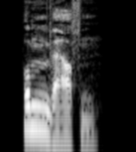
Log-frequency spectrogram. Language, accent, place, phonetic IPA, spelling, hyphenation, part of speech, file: German, Germany, Berlin, [ˈʊmˌvɛʁfn̩], umwerfen, um‧wer‧fen, verb, De-umwerfen.ogg
- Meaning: 1. to knock over 2. to throw someone, to take aback, to stun 3. to change something fundamentally, to overturn, to rethink 4. to throw on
